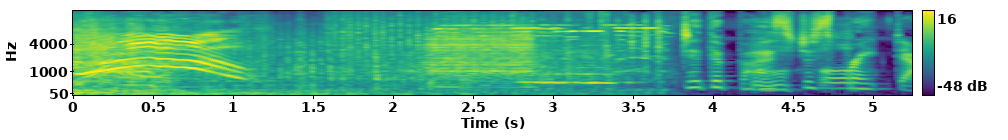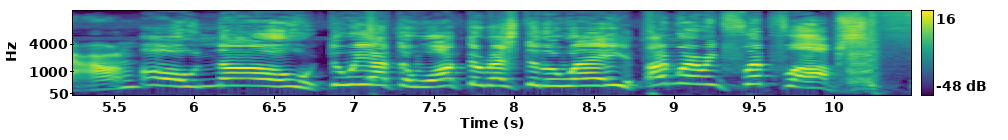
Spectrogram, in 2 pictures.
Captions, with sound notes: [all screaming] [brake screeches] -Did the bus just break down? -Uh, uh... Oh, no. Do we have to walk the rest of the way? I'm wearing flip-flops!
